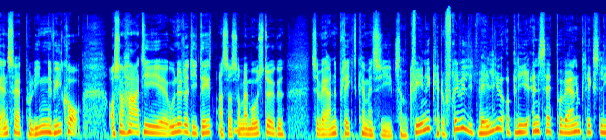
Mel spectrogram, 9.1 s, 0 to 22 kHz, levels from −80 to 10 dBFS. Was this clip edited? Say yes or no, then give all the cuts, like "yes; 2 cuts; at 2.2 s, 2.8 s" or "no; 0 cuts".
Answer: yes; 2 cuts; at 3.2 s, 5.9 s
